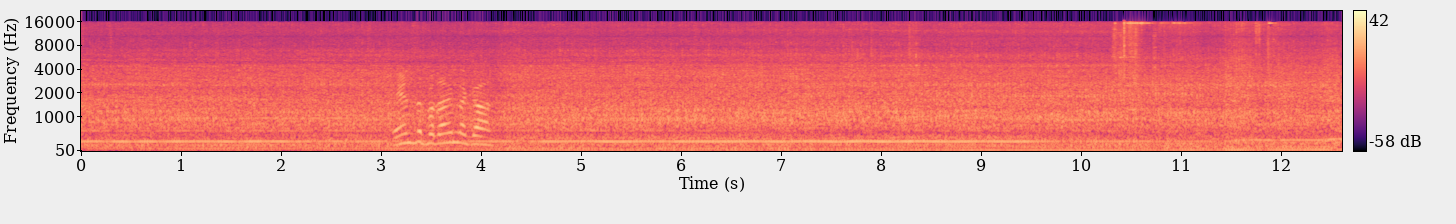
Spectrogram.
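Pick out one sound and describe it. A tractor engine runs with a steady diesel rumble.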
